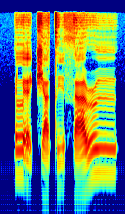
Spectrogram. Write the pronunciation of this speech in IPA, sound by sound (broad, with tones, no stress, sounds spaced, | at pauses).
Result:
l ɛ̰˥ t͡ʃ a˩ t i˧ θ a˩˥ ɹ ʉ˥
